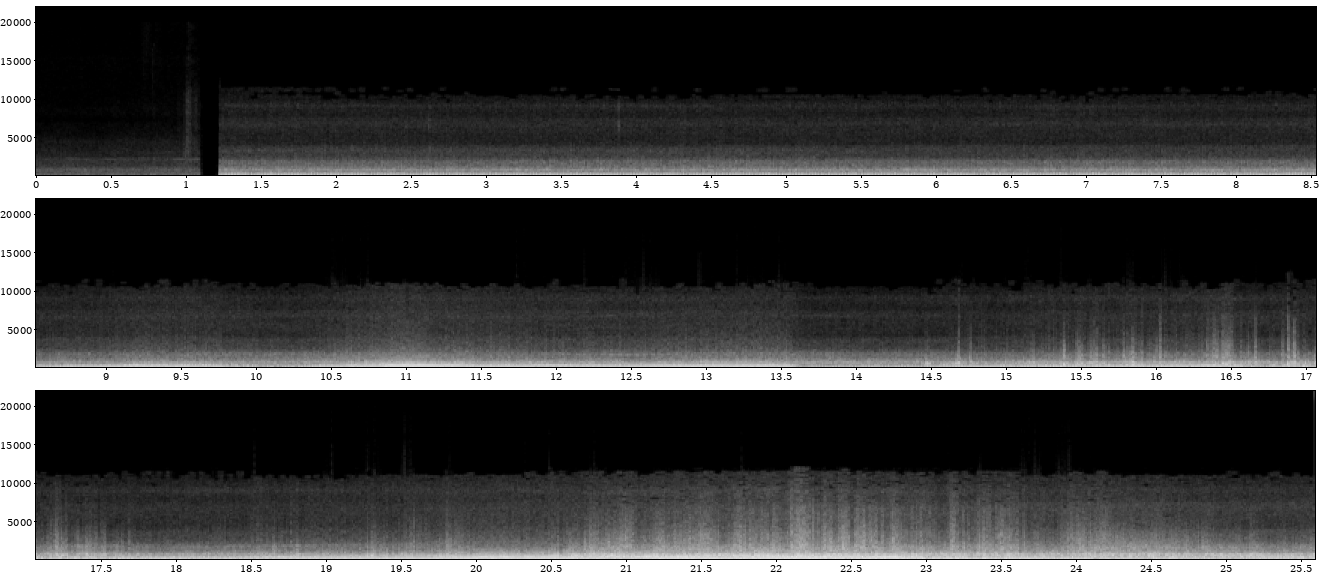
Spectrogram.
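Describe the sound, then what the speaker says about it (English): A motorcycle ride recorded on the bike, the engine droning steadily for a long stretch, then revving up and down through gears with strong wind buffeting the microphone, loud and close throughout. "So I went for a little ride on there."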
